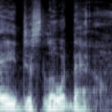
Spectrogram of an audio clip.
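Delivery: put-on older-sounding small-town sheriff voice. Acting out the small-town sheriff pulling a driver over: imitating the small-town sheriff. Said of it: "he like".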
